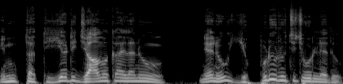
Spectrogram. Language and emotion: Telugu, surprised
